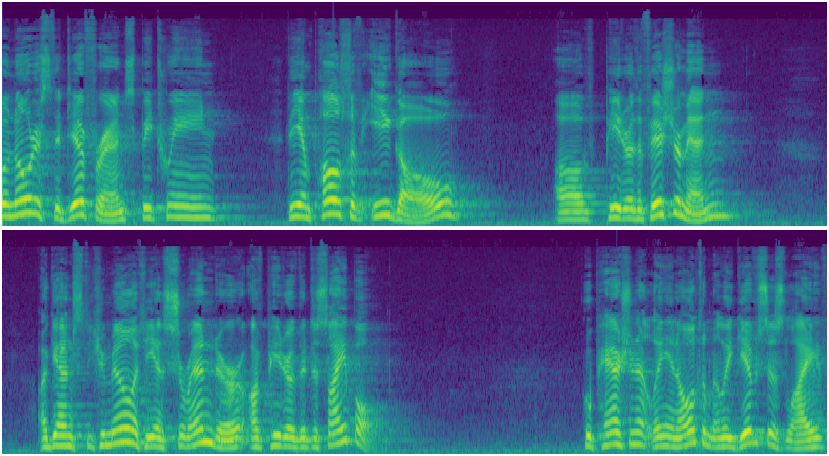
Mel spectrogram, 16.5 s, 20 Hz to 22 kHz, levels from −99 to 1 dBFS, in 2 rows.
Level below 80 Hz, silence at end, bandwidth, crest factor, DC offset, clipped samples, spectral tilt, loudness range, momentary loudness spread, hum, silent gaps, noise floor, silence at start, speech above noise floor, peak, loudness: -50 dBFS; 0 s; 16.5 kHz; 16 dB; under 0.1%; under 0.1%; -5.5 dB/octave; 5 LU; 9 LU; none; none; -49 dBFS; 0 s; 34 dB; 0 dBFS; -15 LUFS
